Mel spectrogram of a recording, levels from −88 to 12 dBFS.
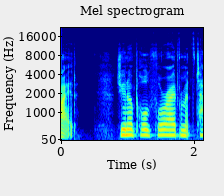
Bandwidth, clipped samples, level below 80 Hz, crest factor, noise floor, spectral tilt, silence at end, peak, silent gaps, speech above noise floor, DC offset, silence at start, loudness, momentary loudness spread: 12.5 kHz; under 0.1%; -68 dBFS; 18 dB; -60 dBFS; -7 dB/octave; 0 s; -8 dBFS; none; 34 dB; under 0.1%; 0 s; -26 LUFS; 6 LU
